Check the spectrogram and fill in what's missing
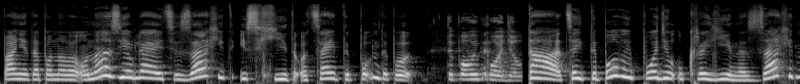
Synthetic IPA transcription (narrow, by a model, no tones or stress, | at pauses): pɑnʲit̪ɐpɐnɔʋɛʊnɑszʲjɐwlʲajet͡sʲːɐzɑxʲid̪isxʲid̪ɔt̪sɛjt̪ɪpɔt̪ɪpɔ | t̪ɪpɔʋɪjpɔdʲilˠt̪ɑt̪sɛjt̪ɪpɔʋɪjpɔdʲilˠukɾɐjinɪzɑxʲid̪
